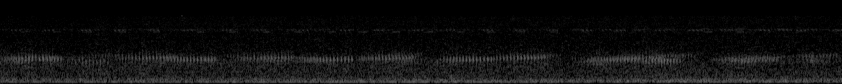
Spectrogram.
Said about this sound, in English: You hear all the frogs. And the crickets.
